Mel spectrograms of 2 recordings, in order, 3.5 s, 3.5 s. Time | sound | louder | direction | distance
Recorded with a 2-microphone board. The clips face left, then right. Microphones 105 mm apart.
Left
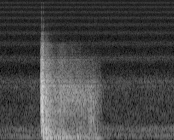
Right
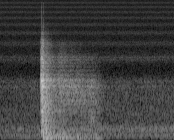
0.8 | an explosion | left 8 dB | 65° left (ahead or behind) | 0.6 m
